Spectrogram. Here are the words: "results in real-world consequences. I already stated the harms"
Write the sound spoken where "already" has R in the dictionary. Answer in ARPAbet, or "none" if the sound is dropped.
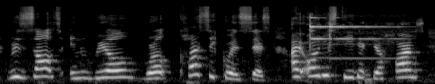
L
